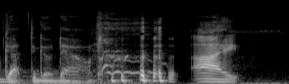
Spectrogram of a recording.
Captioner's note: laughing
